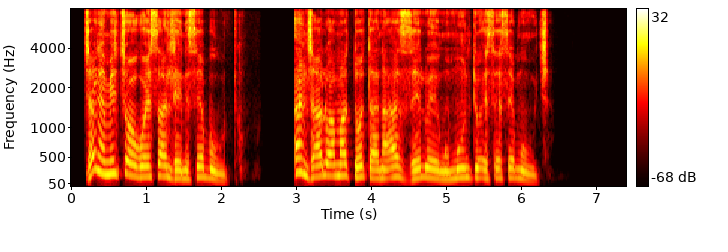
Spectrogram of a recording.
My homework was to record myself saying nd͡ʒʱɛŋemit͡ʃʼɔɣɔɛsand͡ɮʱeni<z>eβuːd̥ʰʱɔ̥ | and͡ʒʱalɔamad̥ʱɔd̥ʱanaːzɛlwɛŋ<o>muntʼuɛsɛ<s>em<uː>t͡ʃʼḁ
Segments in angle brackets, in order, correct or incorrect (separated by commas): incorrect, incorrect, correct, correct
